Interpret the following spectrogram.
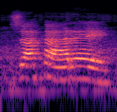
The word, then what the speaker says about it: jacaré: forte você é oxítona jacaré última sílaba mais forte deixa eu ver se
